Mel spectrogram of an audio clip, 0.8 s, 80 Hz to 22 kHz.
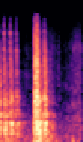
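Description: A fold-down plastic tray on the back of the front seat of a 2026 Mitsubishi Destinator GT CVT top-of-the-line model is knocked on to show its sturdiness. A few quick, light hollow taps are followed by a louder, dull thud with a midrange body and brief clatter, and the sound dies away almost at once. The tray holds firm and proves very strong.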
